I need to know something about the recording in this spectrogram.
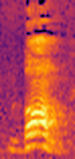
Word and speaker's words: bomb: फॉर example, bomb, that is B-O-M-B, bomb, not bomb. B ऐसे case में silent रहता है.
